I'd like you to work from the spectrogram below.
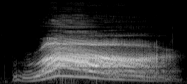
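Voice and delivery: loud, drawn-out roaring word; big roar. A narrator's reading. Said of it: "let out a great big roar".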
